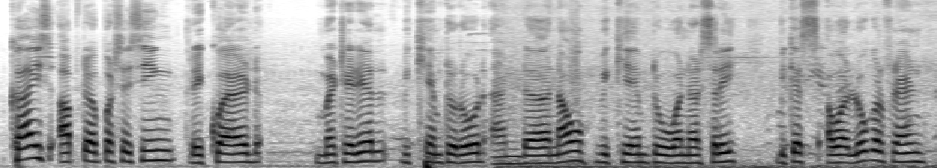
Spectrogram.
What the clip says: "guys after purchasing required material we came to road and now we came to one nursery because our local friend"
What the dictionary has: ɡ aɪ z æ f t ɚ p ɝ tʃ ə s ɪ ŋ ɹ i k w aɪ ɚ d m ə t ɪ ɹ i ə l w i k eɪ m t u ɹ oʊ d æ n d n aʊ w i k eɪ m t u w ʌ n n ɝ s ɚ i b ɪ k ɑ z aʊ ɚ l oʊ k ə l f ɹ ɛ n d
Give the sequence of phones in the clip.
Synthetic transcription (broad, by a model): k aɪ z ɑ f t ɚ p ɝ s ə s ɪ ŋ ɹ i k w aɪ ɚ d m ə t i ɹ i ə l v i k eɪ m t u ɹ oʊ d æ n d n aʊ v i k eɪ m t u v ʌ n n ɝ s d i b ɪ k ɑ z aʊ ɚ l oʊ k ə l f ɹ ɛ n d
